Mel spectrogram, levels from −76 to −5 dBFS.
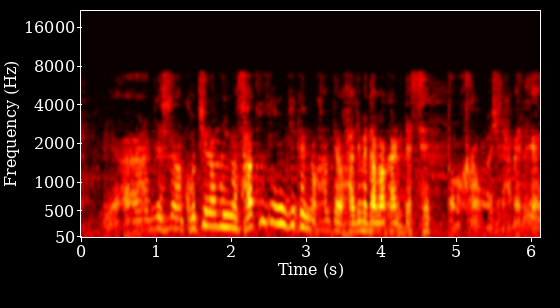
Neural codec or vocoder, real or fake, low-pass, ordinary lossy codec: vocoder, 22.05 kHz, 80 mel bands, Vocos; fake; 7.2 kHz; none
